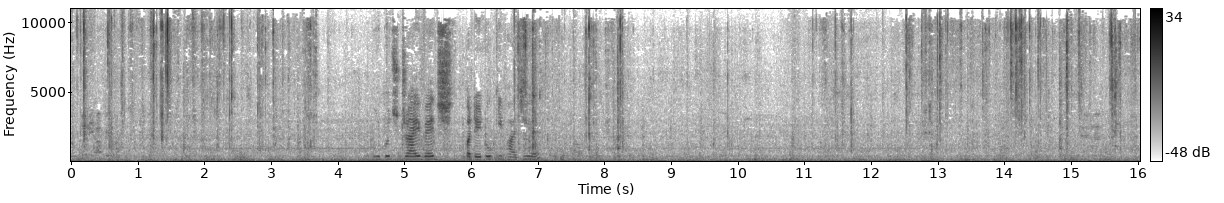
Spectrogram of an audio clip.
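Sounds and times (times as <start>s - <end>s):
aluminium foil crinkling: 0.0s - 3.6s, 12.4s - 16.0s
train rumbling inside coach: 0.0s - 16.0s.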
